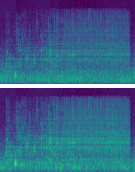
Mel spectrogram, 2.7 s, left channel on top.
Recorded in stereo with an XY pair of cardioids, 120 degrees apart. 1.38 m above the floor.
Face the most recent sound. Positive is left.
turn(degrees=-45)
